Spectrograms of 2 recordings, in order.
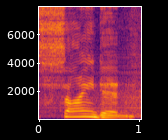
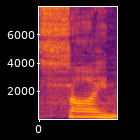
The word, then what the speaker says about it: signed: If I make plant past, I'll say planted. I do put ED and an extra syllable on that, but not on the word signed.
